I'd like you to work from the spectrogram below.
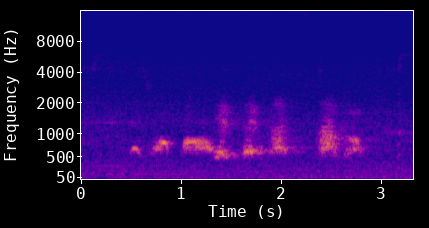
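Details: Spotted dove used as a decoy, pushed to coo rapidly to draw in wild doves, delivers a quick run of low, throaty coo notes in close succession.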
